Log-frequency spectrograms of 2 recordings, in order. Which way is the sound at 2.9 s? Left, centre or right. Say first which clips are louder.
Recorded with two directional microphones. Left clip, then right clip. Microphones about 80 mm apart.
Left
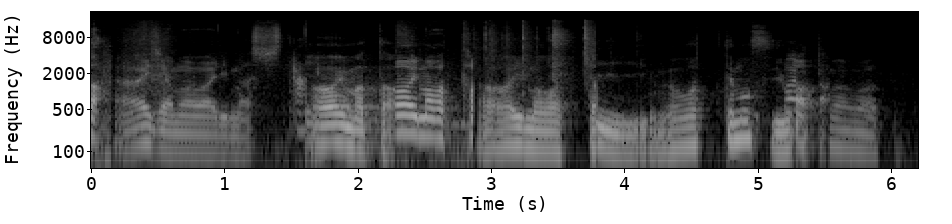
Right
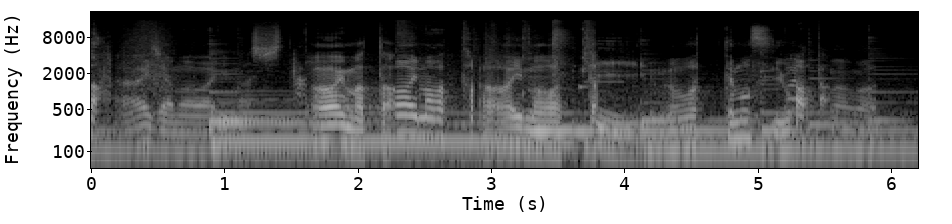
Right 4 dB; left.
